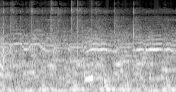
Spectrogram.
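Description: Traditional Kun Khmer ringside music: drums beating a steady pulsing rhythm with a thin, reedy wind melody, under crowd voices and shouts.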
